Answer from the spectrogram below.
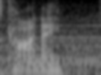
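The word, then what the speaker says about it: Kainé: will remember how to pronounce her name it's Kane Kane Kane Kane Kane not to be confused with can be you mean you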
